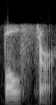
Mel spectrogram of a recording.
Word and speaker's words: Bolstr: It's a company called Bolster, and that's spelled BOLSTR.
